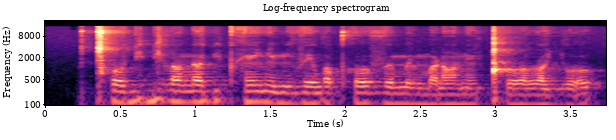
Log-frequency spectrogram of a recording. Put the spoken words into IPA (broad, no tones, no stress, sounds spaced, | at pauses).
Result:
ǀʰ o bʲ ɵ bʲ o l ɔ n ʌ pʲ ʌ pʰ ẽ ʎ ẽ mʲ õ v e w ɔ pʰ o v ɵ m ɵ l m ɔ ɽ ɔ̃ n ẽ ǃʰ o lˠ ɵ ʎ o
